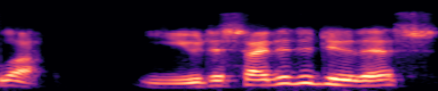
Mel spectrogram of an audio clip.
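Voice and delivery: mock composed, very calm, even, controlled tone. Describing a character's reaction, the speaker retells her line in a very calm voice. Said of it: "saying in a very calm voice".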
